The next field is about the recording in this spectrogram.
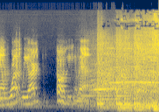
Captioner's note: crowd cheering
